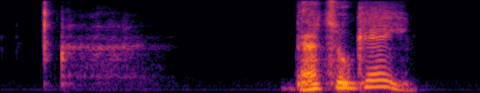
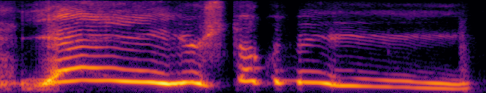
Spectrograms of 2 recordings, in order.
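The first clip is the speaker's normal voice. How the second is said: much higher squeal, slow; squeaky cheer; much slower than usual. Pretend. God cheering to the listener in a squeaky voice. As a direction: squeal it with glee.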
